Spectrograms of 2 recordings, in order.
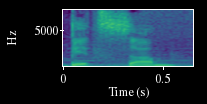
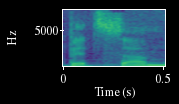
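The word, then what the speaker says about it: Bithumb: Did you realize that's pronounced Bitsum, even though like with an S? Because it's a Korean exchange, that's how it's pronounced locally. Even though it's spelled in English, locally it's pronounced Bitsum, so that's the technically correct pronunciation.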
